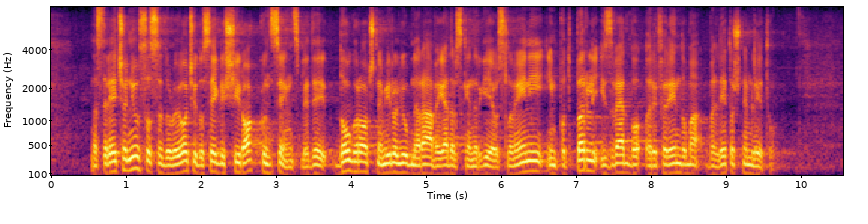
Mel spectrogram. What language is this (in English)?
Slovenian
